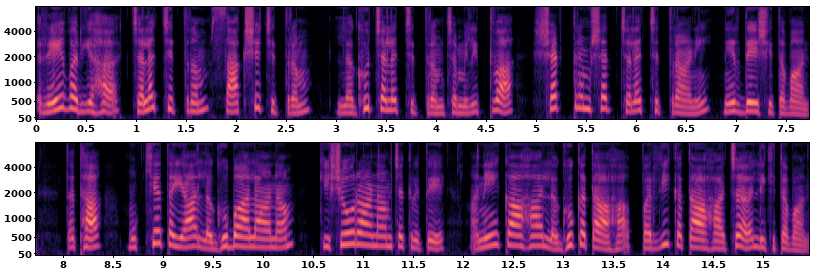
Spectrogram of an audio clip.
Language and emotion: Sanskrit, neutral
